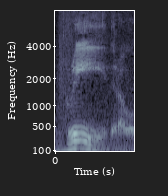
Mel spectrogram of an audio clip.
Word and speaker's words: breathe: breathe라고 발음한다 했고, 이건 동사였습니다.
